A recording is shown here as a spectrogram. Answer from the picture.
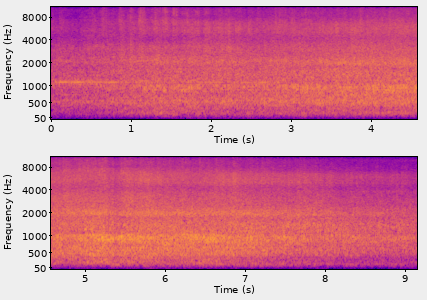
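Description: Tyne and Wear Metro electric trains running past on the tracks, the noise building to a peak about five seconds in and then easing off.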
